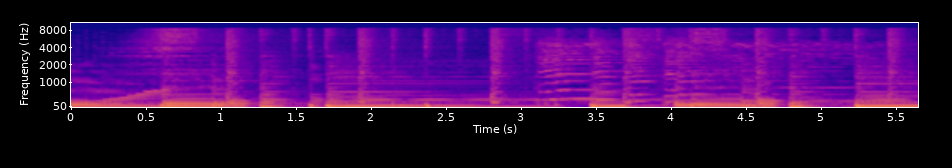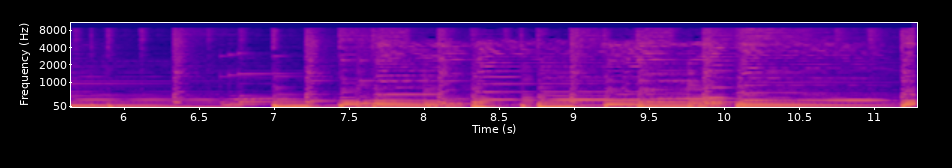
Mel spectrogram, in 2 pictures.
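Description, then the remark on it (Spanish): A romantic sleigh ride scene carried by lush, continuous music, loud, with steady rhythmic accents and faint tinkling bells throughout. No one speaks. “Escuchen primero el romántico paseo en trineo.”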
